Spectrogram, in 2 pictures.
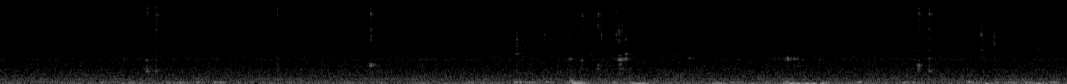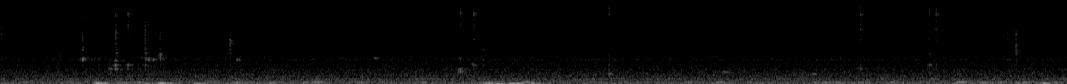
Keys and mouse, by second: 2.7-4.7 drag, 4.1 a, 7.8 r, 10.2 a, 12.9 s, 16.7-18.6 drag, 19.9-21.3 drag, 20.8 s.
